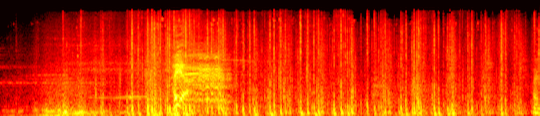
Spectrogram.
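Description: Horse hooves clip-clop steadily at a canter in the game Ghost of Tsushima, with a brief whinny near the start, alongside a tonal music bed and faint voices.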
